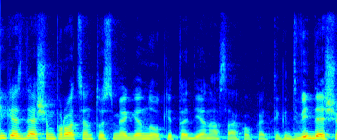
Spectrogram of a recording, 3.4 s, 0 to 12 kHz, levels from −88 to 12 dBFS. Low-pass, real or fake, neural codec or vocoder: 10.8 kHz; real; none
